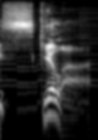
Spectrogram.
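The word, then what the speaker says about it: Scylla: shall become the mighty skilla and we got a Mana up I actually thought it was pronounced Sila but I looked it up you you pronounce the C here unlike Scimitar septile get power speed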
